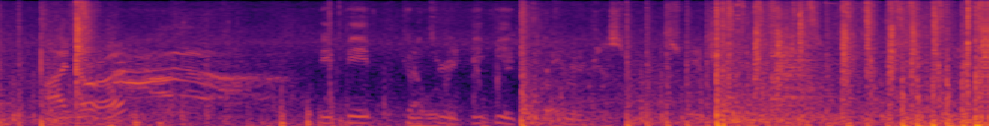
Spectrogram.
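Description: Gunfire in the World War II shooter Hell Let Loose, fought around Carentan: scattered shots and a denser burst of rapid fire toward the end, heard under frequent voice chat from players.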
